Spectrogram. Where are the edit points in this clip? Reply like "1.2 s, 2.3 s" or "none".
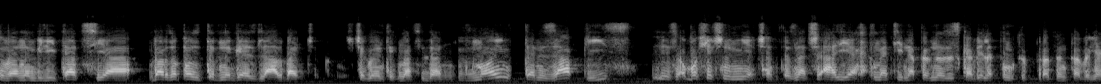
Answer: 1.5 s, 4.0 s, 5.1 s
